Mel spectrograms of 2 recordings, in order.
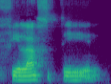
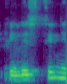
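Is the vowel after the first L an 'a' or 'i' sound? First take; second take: a; i. First: The vowel after the first L is 'a'. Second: The vowel after the first L is 'i'. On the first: The speaker calls it wrong. "Kadang orang bacanya Filastin" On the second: The speaker calls it right. "harusnya Filistin"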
